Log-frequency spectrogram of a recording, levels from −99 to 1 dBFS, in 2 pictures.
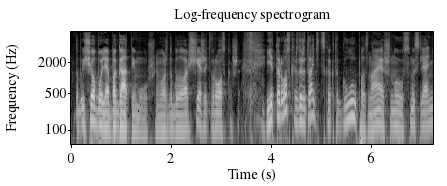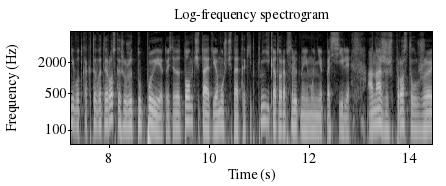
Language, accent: Ukrainian, native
